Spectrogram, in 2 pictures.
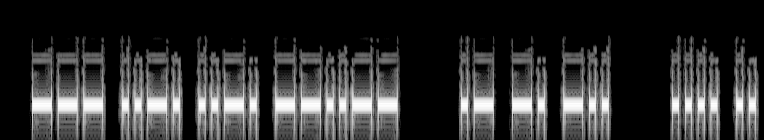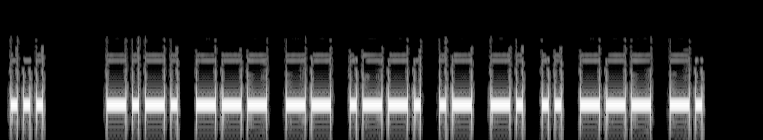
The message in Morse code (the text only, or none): OFF, AND HIS COMPANION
